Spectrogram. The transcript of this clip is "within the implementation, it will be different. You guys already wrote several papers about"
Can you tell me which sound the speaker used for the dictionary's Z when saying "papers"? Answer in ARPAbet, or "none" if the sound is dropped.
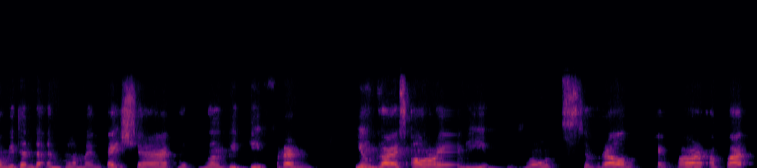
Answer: none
